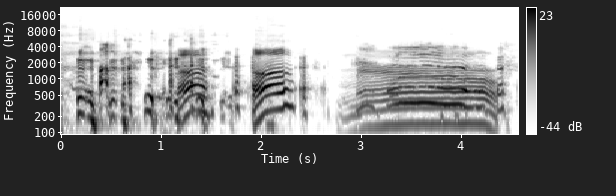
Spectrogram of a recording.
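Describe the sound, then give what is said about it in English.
A person imitates a cow, letting out a long, steady, droning moo after some quick talking and laughter, the vocal moo sustained for well over a second. “Are they booing or mooing?”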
